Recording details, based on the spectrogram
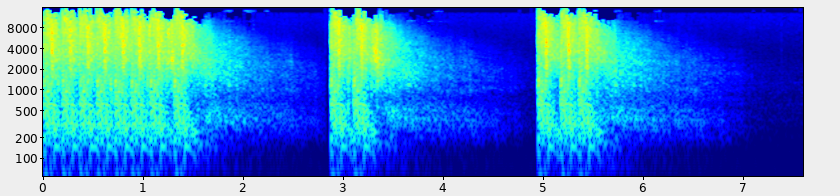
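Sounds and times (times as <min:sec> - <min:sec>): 
AR15 machine gun firing: 0:00.0 - 0:02.0, 0:02.9 - 0:04.2, 0:04.9 - 0:06.6.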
